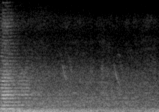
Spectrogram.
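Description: A vehicle horn honks once, briefly, then a steady low rumble continues.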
